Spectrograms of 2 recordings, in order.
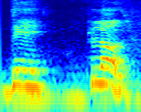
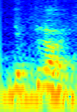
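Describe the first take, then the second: First: "Deploy" as dee, pause, ploy; two separate beats in "Deploy"; split by syllable. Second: Said in the usual way. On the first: Shown as a demonstration. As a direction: sound out "Deploy" with a gap after dee. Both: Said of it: "breaking it according to the syllable".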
